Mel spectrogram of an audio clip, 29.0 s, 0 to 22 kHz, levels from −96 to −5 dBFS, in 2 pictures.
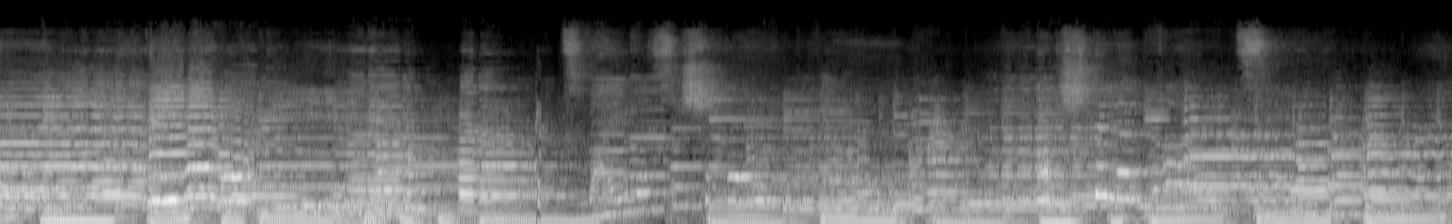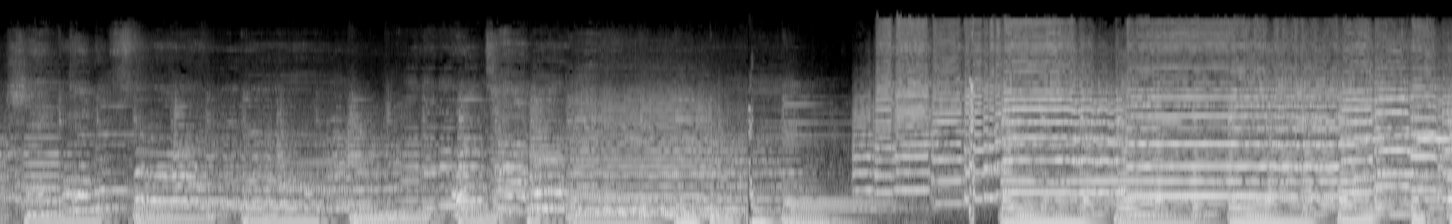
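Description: Damaged data in a compressed stream shows up at 5.32 to 5.41 s, 21.96 to 22.05 s and 24.18 to 24.27 s. Each break lasts about 0.1 s. Part of the encoded stream arrived wrong at these points. The decoder could not read the frames there correctly, lost sync and searched for the next valid frame header. The result is a brief disruption in the sound, heard as a chirp, squawk, click or short hole, before normal decoding resumes.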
